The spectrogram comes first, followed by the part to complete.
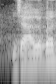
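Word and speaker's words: Hjalmar: हजालमर लिंग 1820 to 1866। इनके नाम में एच साइलेंट है, इसलिए कुछ लोग इन्हें जालबर नाम से भी जानते हैं।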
